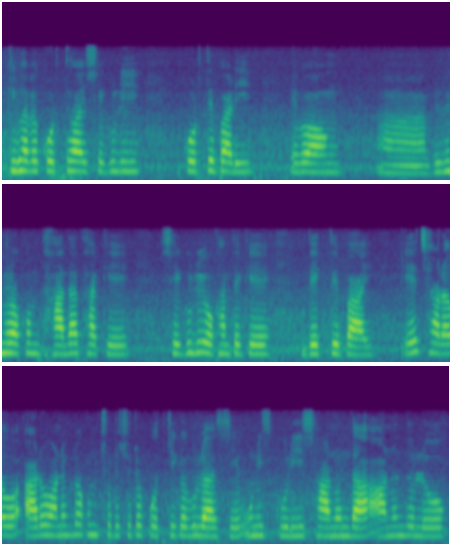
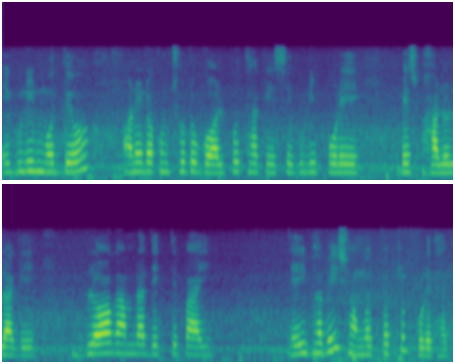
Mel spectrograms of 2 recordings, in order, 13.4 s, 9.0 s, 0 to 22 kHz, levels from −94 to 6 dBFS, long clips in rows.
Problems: none marked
